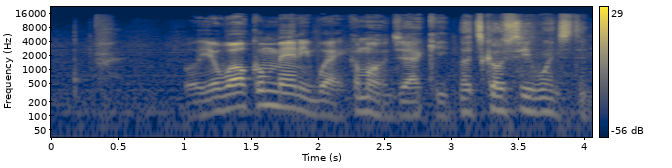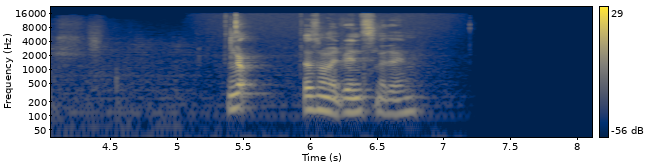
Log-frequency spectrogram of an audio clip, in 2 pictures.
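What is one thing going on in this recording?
Another man answers calmly.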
